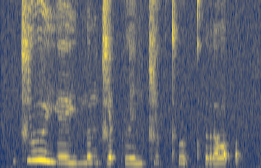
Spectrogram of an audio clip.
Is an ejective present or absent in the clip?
absent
